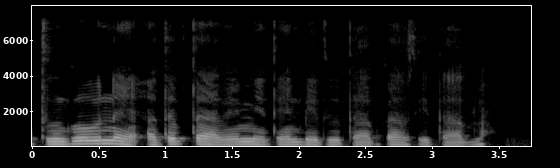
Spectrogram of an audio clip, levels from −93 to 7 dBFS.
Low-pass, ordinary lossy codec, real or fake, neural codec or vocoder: 7.2 kHz; MP3, 64 kbps; real; none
